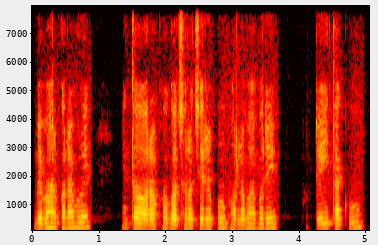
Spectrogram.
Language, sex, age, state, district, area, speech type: Odia, female, 45-60, Odisha, Kandhamal, rural, spontaneous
